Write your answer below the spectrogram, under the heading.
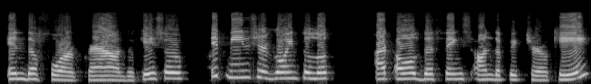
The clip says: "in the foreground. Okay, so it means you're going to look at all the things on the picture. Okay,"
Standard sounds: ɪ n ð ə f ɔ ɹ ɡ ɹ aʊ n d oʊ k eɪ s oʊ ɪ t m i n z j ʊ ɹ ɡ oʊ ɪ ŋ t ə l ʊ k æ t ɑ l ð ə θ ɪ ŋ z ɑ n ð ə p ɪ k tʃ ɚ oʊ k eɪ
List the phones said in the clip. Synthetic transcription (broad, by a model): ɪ n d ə f ɔ ɹ ɡ ɹ aʊ n d oʊ k eɪ s oʊ ɪ t m i n s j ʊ ɹ ɡ oʊ ɪ ŋ t ə l ʊ k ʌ t ɑ l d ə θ ɪ ŋ s ɑ n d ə p ɪ k tʃ ɚ oʊ k eɪ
